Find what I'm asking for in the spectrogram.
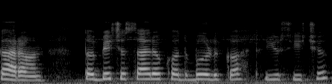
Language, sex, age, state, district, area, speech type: Kashmiri, female, 30-45, Jammu and Kashmir, Bandipora, rural, spontaneous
